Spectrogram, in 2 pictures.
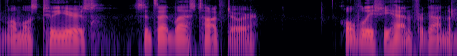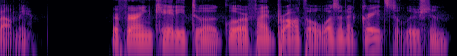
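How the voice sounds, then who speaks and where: A man narrates a first-person story in a very low voice with heavy vocal fry. The sound is close and dry, with no room around it. He reads as a scripted audiobook narrator. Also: a little mellow, no echo.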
